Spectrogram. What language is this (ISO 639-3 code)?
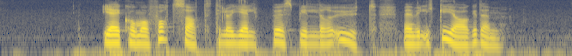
nor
